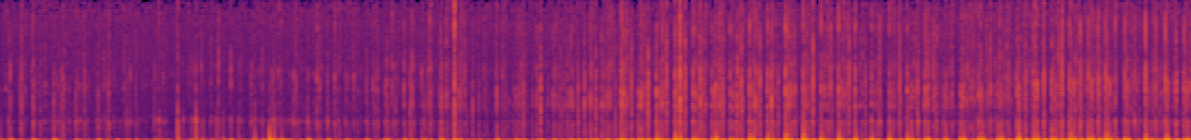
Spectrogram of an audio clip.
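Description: Fingertips and nails tap and scratch the glossy printed cardboard cover and spine of a closed, solid, thick paperback book held in both hands in front of the microphone. The result is a rapid, irregular stream of soft, dull, low-heavy taps and rustling scratches that grows denser and louder after the first half, with each tap dying away almost instantly.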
